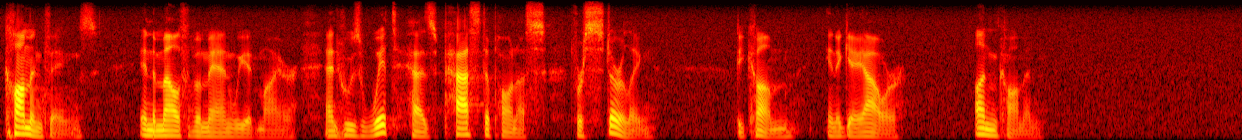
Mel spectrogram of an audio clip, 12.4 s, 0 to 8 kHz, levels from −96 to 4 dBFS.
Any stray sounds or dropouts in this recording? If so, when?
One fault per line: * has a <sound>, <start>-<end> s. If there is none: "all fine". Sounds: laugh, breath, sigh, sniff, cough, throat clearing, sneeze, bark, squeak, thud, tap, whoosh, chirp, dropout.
all fine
